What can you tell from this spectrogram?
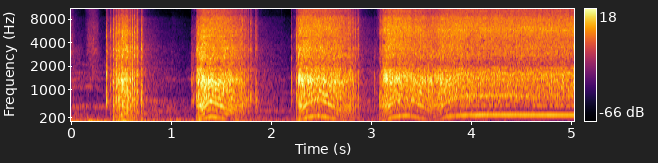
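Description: Electric drill with a triangle-shank multi-purpose carbide bit boring into a concrete floor. It is squeezed in three short bursts, its pitch rising and falling with each, then held at a steady speed for about two seconds, the bit grinding in the concrete.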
